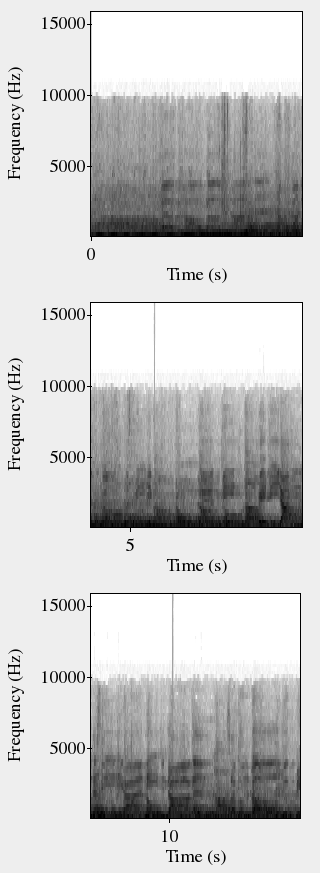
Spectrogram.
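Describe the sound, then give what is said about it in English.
Engine of a car with a stiff, heavy clutch, a steady droning hum that runs continuously under people talking. “Takes a lot of strength to depress this clutch. This car can get away from you.”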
